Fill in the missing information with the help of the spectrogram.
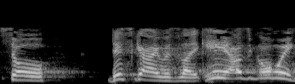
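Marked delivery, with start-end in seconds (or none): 2.0-2.9 play-acted very high, chirpy, cheerful, bubbly voice. Retelling a taxi driver's greeting: imitating a bubbly taxi driver. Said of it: "the taxi cab is really bubbly".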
